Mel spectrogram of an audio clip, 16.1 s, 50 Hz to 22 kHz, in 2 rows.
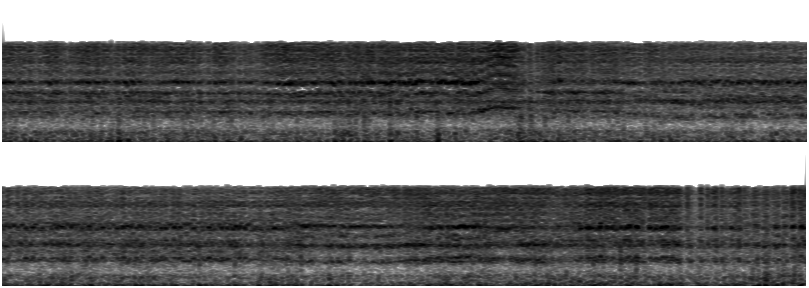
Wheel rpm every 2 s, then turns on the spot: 230, 230, 240, 190, 160, 160, 190, 200.
none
